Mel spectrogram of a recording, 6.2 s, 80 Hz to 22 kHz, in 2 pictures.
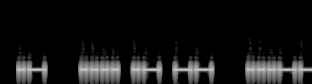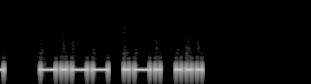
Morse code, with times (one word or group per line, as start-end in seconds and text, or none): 0.2-0.4 A
0.8-2.1 HAM
2.5-3.2 3
3.5-5.1 YRS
